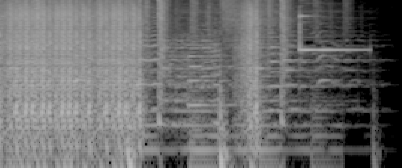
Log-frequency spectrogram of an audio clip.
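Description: Channel intro sound effects: a dense, loud burst over deep falling bass sweeps, then a short, clear high ding near the end before it cuts off.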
